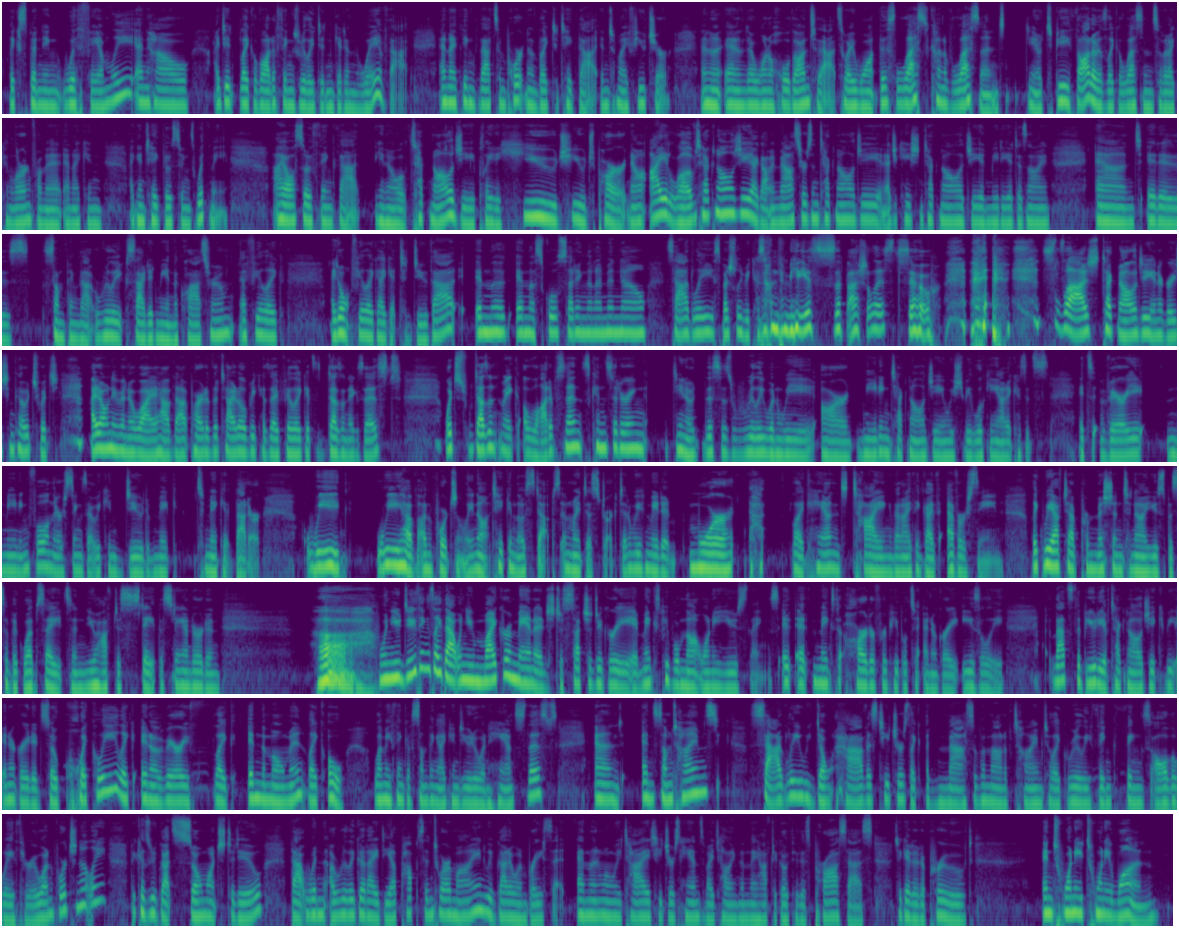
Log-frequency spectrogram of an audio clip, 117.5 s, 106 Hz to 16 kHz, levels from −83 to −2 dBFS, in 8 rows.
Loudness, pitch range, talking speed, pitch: -33 LUFS, 150-180 Hz, 200 wpm, 160 Hz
